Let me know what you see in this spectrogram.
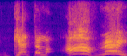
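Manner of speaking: very high, very loud, very slow, drawn-out creature shriek. Voicing the Wendigo as it swipes at attached guardians: Wendigo voice. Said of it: "He's like".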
